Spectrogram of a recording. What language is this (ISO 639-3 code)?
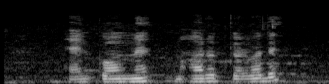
lrk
